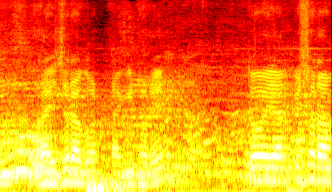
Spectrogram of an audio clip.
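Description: Speech only: a man talking to press microphones.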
